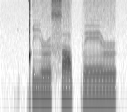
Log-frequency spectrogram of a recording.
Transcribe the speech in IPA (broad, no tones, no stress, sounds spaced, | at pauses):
ǃ i ɹ s ɒ p e ɹ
